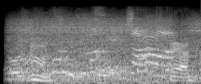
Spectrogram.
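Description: Mostly voices: a woman's brief "mm" and "yeah" over a busy background of other people talking and children's voices.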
